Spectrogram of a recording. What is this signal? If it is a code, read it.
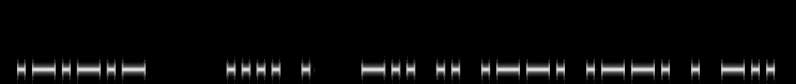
Morse code, heard as a keyed tone, about 16 wpm, 700 Hz. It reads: . HE DIPPED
